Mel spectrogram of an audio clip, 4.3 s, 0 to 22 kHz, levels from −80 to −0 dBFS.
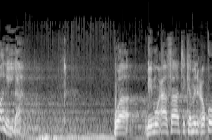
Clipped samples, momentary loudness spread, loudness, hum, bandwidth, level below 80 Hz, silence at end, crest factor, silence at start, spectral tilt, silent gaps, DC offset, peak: under 0.1%; 15 LU; -14 LUFS; none; 14.5 kHz; -26 dBFS; 0 s; 14 dB; 0 s; -5 dB/octave; none; under 0.1%; 0 dBFS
